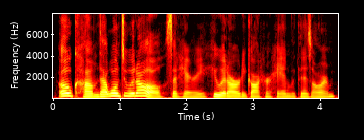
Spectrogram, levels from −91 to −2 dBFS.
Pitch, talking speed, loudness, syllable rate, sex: 180 Hz, 250 wpm, -18 LUFS, 5.5 syllables/s, female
